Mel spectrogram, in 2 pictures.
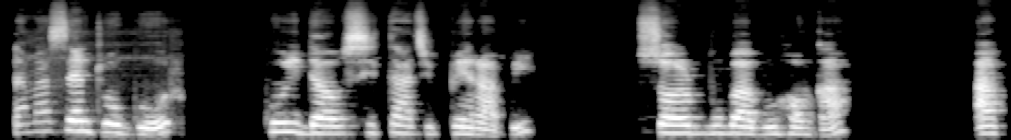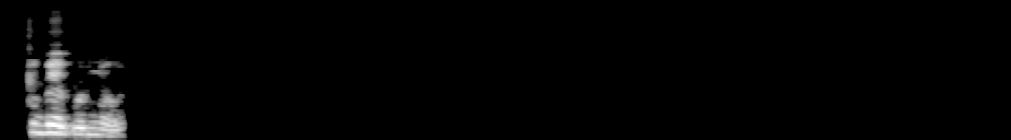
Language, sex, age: Wolof, female, 36-49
